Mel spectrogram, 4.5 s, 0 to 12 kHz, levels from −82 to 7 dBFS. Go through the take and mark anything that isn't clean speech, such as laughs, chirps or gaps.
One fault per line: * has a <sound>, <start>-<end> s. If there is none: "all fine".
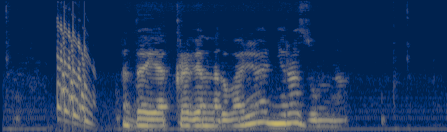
* has a chirp, 0.6-1.0 s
